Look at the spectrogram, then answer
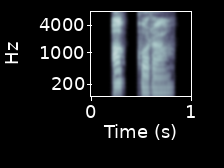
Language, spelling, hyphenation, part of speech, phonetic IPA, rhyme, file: Hungarian, akkora, ak‧ko‧ra, pronoun, [ˈɒkːorɒ], -rɒ, Hu-akkora.ogg
- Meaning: so large, so great, that size, as large as that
